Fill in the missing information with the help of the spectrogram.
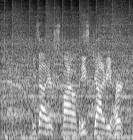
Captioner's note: fans chanting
